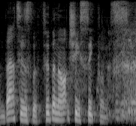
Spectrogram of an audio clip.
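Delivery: hushed, bone-dry deadpan, very low. Describing a cut video, the speaker quotes someone, retelling it in a very dry voice. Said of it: "somebody in a very dry voice said".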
